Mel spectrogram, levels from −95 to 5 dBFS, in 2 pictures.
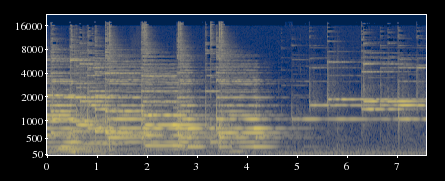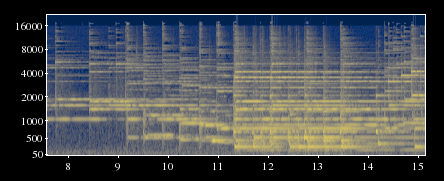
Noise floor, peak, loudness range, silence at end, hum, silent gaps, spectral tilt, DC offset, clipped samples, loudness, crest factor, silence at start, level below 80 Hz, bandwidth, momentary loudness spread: -36 dBFS; 0 dBFS; 10 LU; 0 s; none; none; -2 dB/octave; under 0.1%; under 0.1%; -13 LUFS; 14 dB; 0 s; -50 dBFS; 18 kHz; 12 LU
